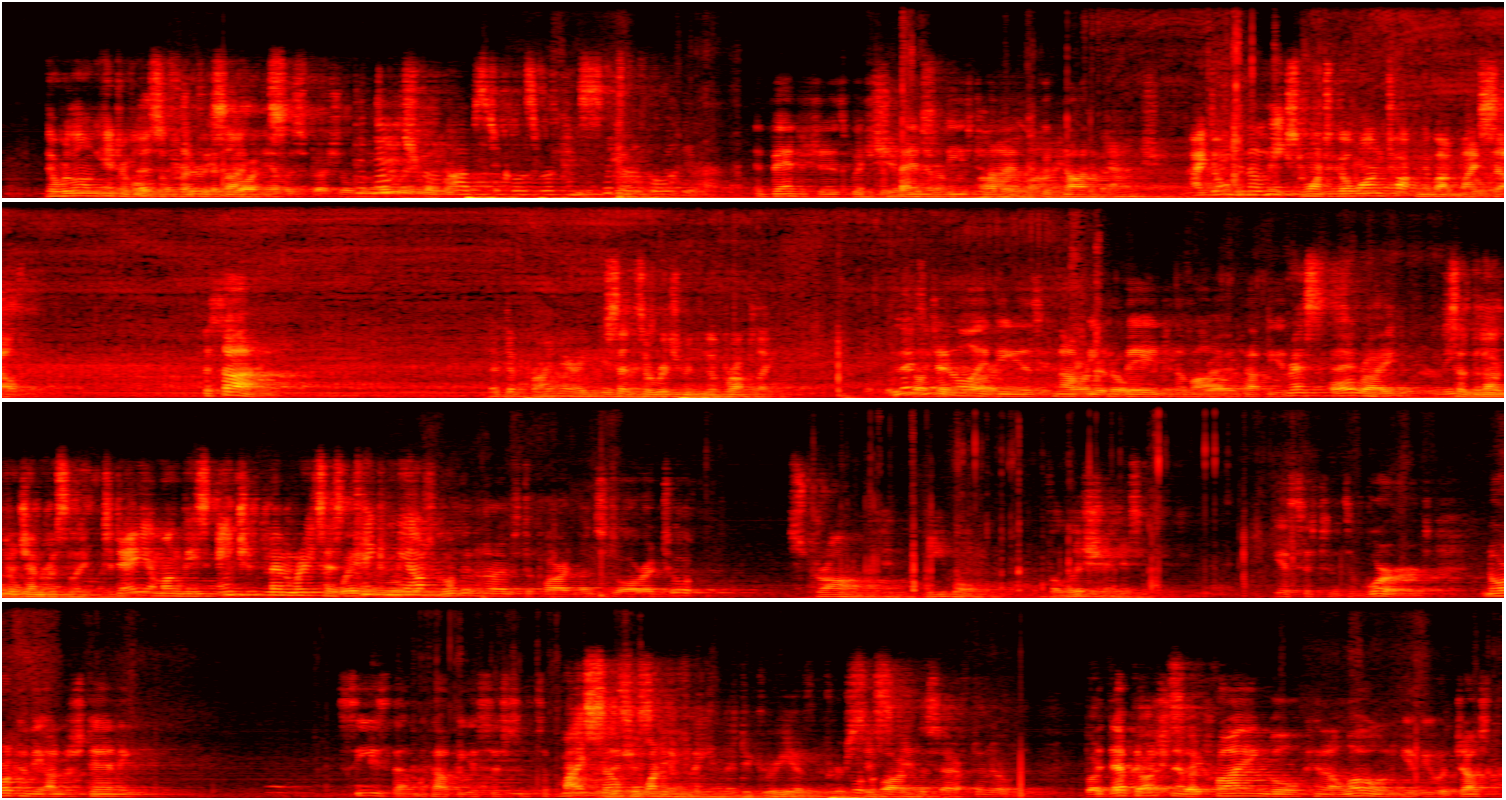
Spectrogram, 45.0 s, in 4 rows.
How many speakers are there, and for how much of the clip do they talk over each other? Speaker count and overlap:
six, about 41%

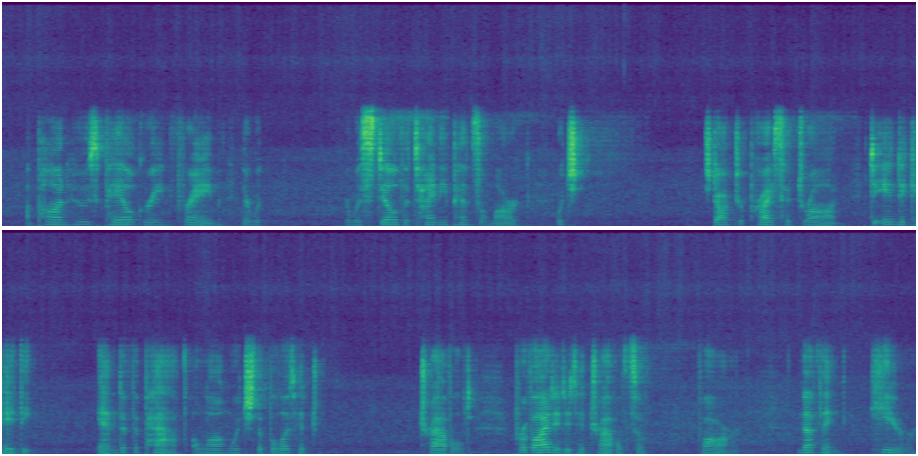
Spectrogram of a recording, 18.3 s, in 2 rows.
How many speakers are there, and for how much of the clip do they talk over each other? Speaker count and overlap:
one, no overlap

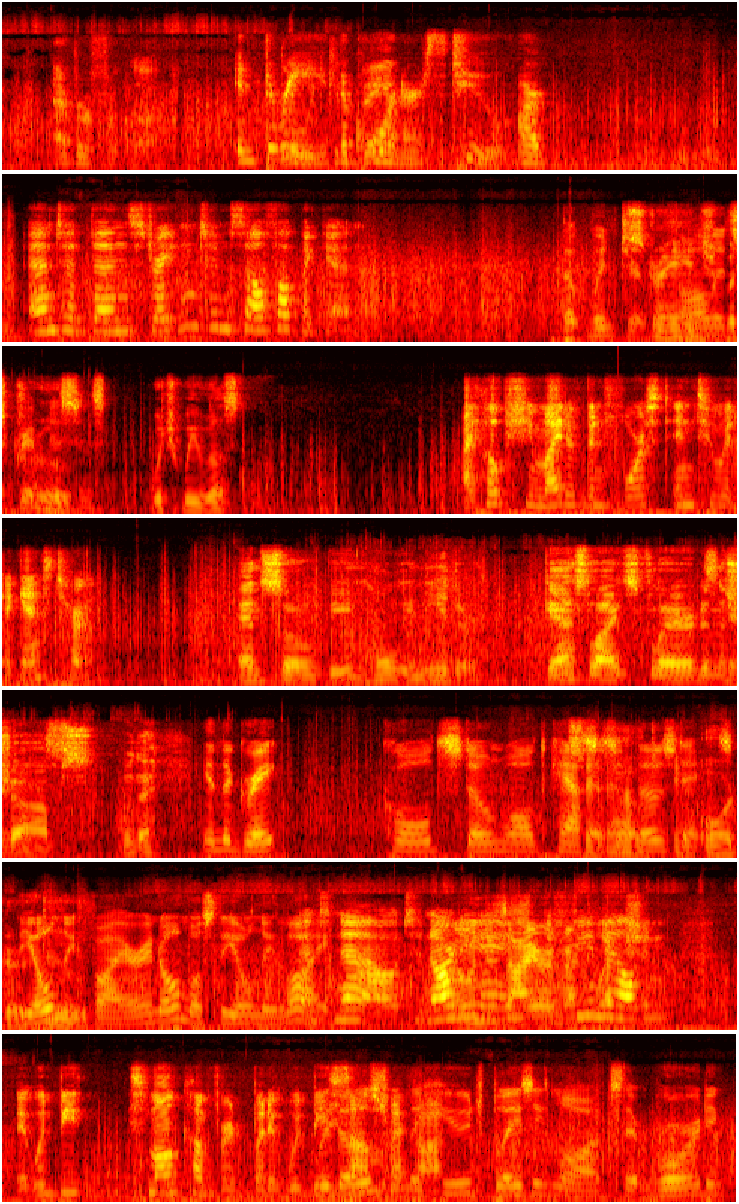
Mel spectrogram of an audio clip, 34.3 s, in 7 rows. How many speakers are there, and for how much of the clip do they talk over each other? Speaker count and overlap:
seven, about 25%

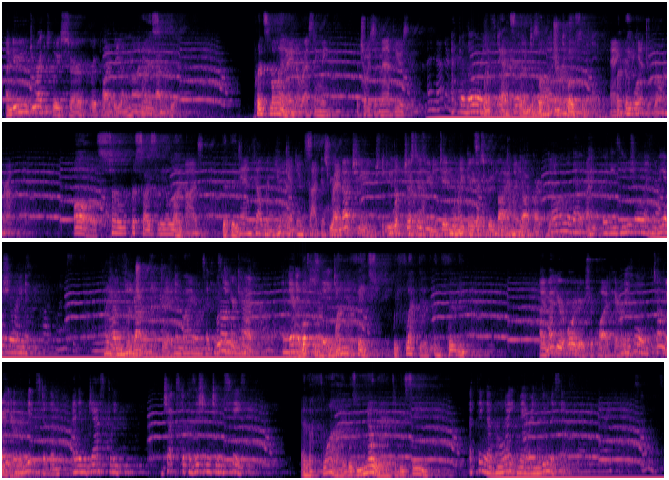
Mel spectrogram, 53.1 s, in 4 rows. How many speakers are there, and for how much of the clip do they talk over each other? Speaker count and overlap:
five, about 40%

